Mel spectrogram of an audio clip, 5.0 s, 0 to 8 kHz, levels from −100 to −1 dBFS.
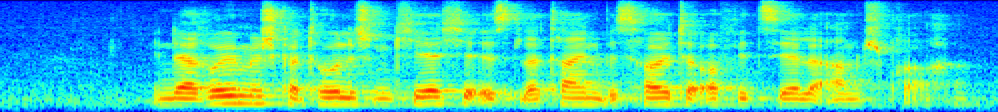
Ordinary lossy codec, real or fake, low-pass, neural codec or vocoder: none; real; none; none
